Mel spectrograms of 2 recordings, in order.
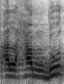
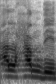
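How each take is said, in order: First: The word ends with an u vowel. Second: The word ends with an i vowel. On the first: The noun is in the nominative case. The speaker calls it right. "yang nyata-nyata dibaca alhamdu" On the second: The noun is in the genitive case. The speaker calls it wrong. "tidak dibaca alhamdi"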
